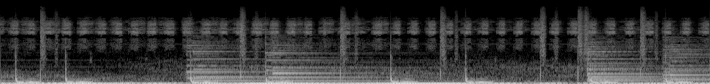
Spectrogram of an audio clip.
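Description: A steady, high-pitched cicada drone buzzes throughout, layered with sharp rhythmic percussive hits and sustained musical tones. No one speaks.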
